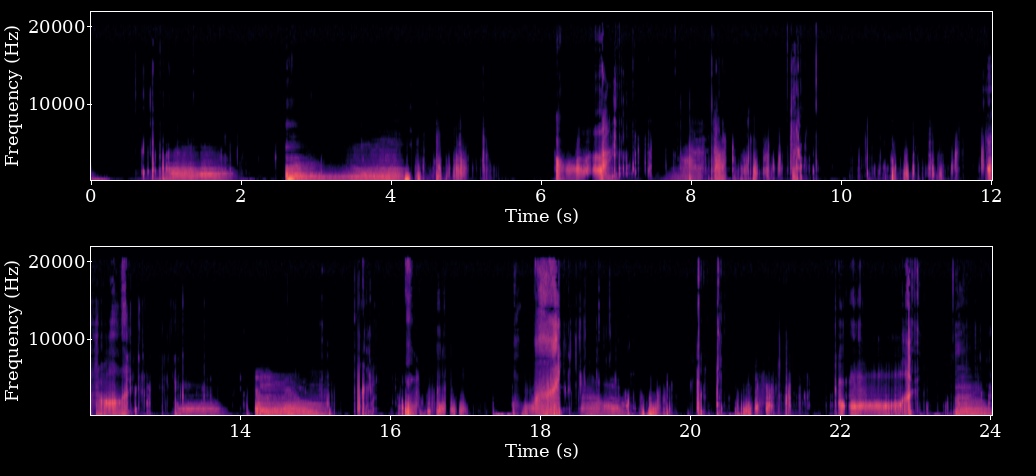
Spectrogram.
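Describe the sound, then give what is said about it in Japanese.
Mock eating of an ear, with many short, wet chewing and crunching mouth sounds in an irregular rhythm, fairly quiet, with brief pauses between bursts and no talk. “お耳は、どんな味がするのかな。いただきます。”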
